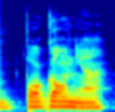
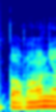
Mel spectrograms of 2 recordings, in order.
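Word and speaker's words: Bourgogne: needles so this one the regional designation the boronia so spell that for us Jay if you would b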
